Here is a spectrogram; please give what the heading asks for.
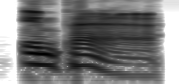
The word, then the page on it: impair: British English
